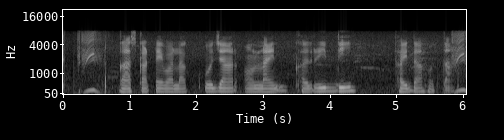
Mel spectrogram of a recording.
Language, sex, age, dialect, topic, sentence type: Maithili, male, 18-24, Angika, agriculture, question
